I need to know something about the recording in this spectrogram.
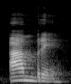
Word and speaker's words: hambre: So I want y'all to know something, that the H is silent. So why don't you just look at this H and then imagine it being crossed out. Look at this H and imagine it being crossed out. Look at this H and imagine it being crossed out. And then all you're pronouncing is the rest of the word. The H in Spanish is indeed silent.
